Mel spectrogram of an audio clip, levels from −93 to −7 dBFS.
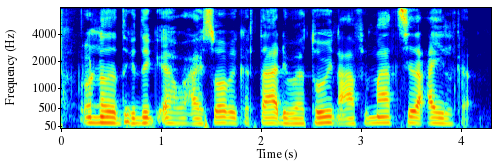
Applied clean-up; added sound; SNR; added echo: none; none; none; none.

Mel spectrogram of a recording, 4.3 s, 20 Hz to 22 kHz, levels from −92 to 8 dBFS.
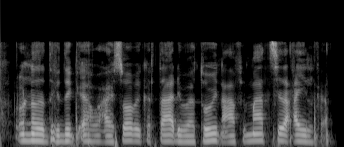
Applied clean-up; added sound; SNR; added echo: neural mask model Resemble Enhance denoiser.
